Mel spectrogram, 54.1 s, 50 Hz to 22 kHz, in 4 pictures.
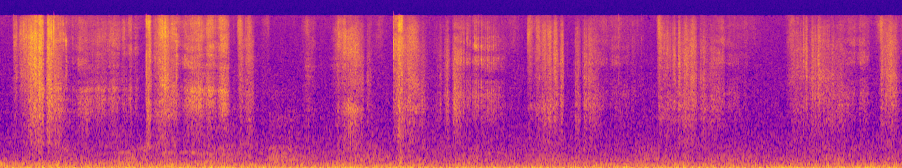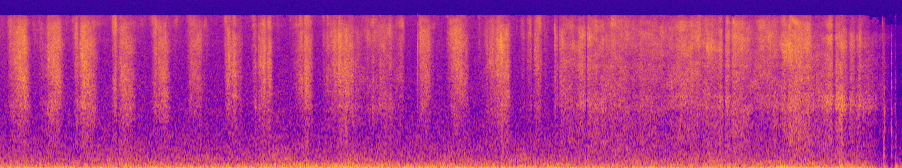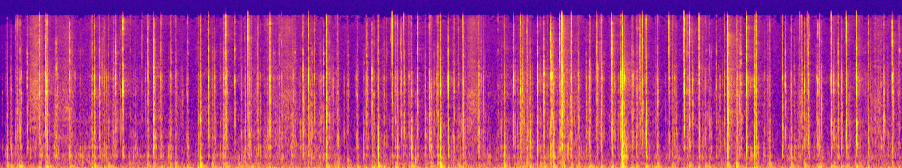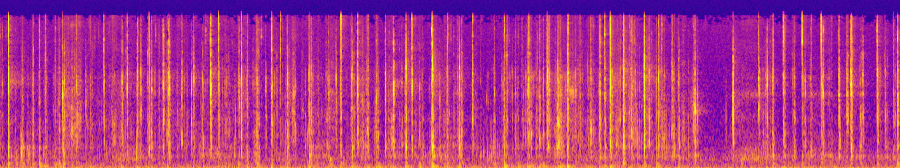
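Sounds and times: computer keyboard typing clicks: 0:52.0 - 0:54.0.

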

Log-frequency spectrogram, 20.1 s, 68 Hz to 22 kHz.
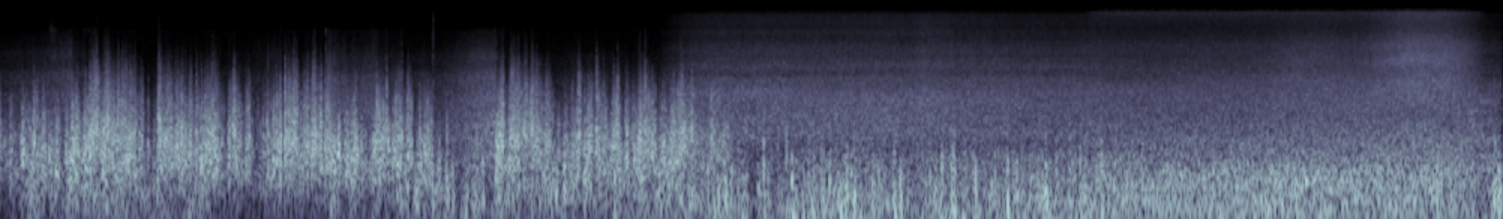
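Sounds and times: storm wind and breaking seas: 0:00.0 - 0:20.0
wind buffeting microphone: 0:00.0 - 0:20.0.

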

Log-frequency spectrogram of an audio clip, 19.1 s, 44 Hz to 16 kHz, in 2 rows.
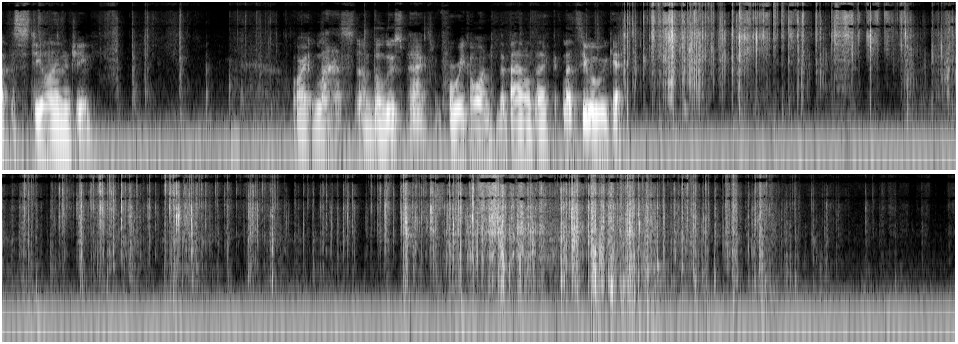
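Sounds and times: foil wrapper crinkling and tearing: 0:06.1 - 0:18.4.

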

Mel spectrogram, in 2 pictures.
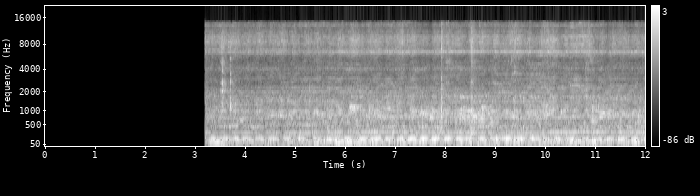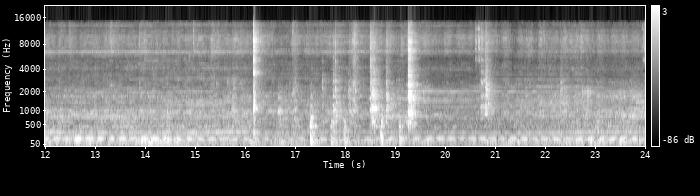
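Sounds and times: steady low hum: 0:03.2 - 0:24.0
kitchen clicks and knocks: 0:17.3 - 0:19.6.

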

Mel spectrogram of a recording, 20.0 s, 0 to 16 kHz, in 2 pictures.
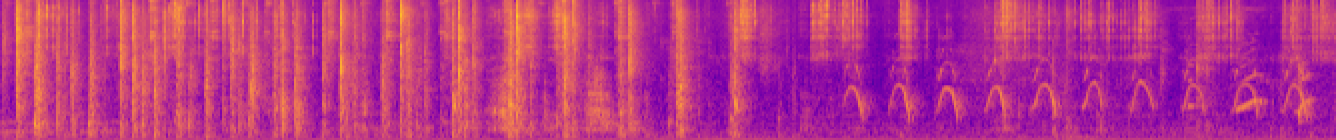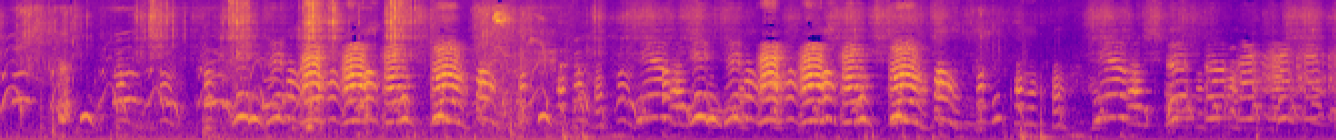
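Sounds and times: rapid irregular knocking: 0:00.0 - 0:20.0
animal yipping: 0:06.0 - 0:20.0.

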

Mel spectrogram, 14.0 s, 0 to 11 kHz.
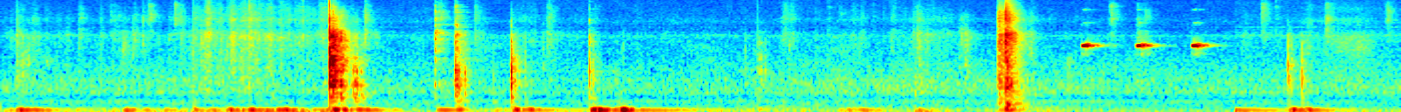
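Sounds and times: low steady hum: 0:10.7 - 0:14.0.

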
